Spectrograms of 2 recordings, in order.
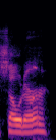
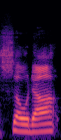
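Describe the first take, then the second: First: An r sound is added at the word's end. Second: The word ends in a plain vowel, no r. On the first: "sometimes we add R's where they don't belong" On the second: "instead of saying soda"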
